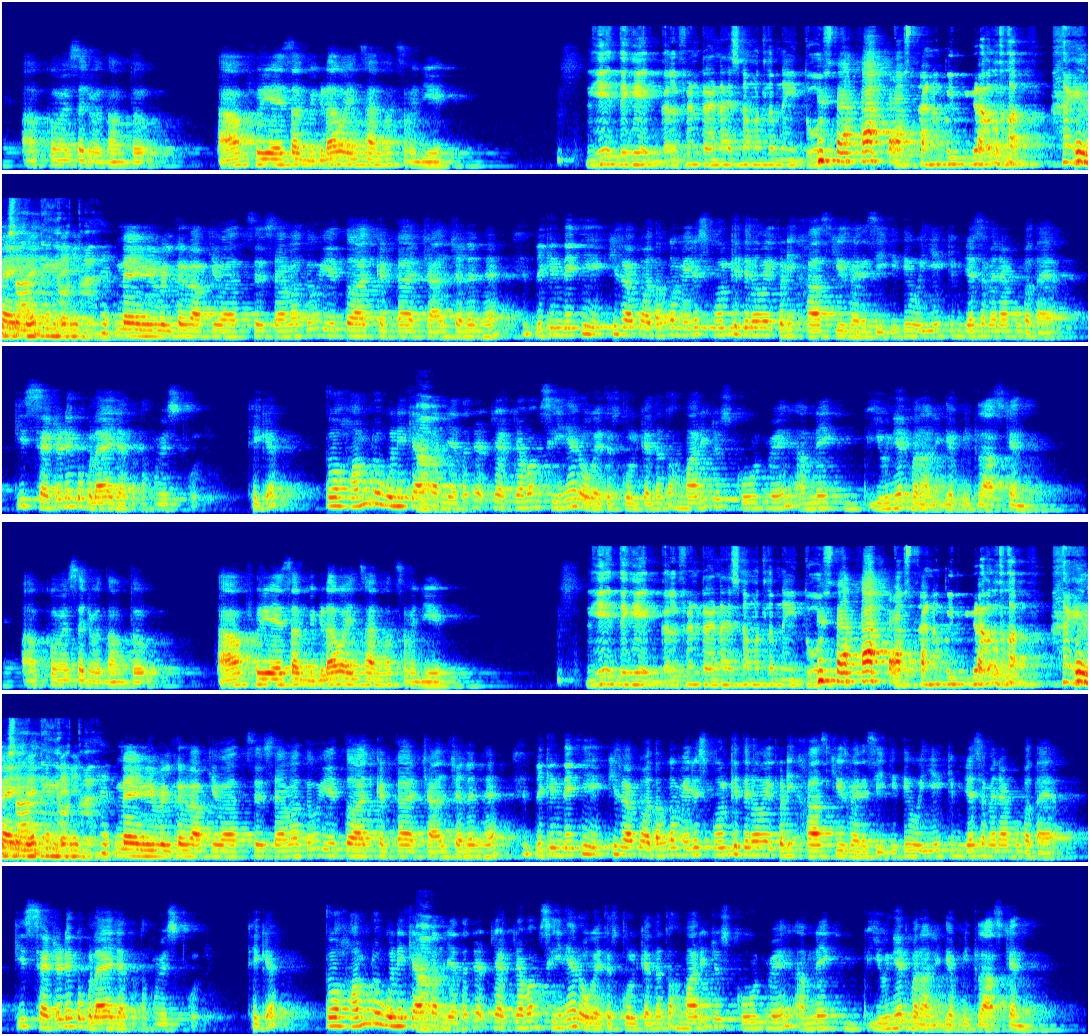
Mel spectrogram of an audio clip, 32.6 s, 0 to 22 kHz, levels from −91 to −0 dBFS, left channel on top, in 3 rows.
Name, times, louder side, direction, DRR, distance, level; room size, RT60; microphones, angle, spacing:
voice 1, 0.2-1.5 2.2-4.4 8.1-9.3 9.7-9.8 10.7-21.4 21.8-23.0 23.2-23.7 24.2-24.5 25.0-32.0, right 2 dB, 25° right, 5 dB, 1.5 m, -23 dB
voice 2, 5.8-8.3 8.9-11.9 25.9-26.1, equal, 5° right, 6 dB, 2.6 m, -26 dB
20.0 x 16.5 x 9.7 m, 0.89 s
head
